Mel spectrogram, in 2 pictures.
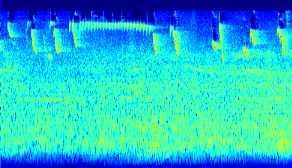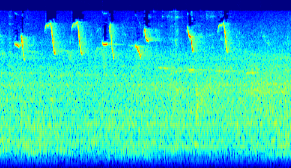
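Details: Goldfinch singing a rapid, twittering series of thin, high, downslurred chirps, one long drawn note early on, then quick notes repeating about every half second over a steady hiss of background noise.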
